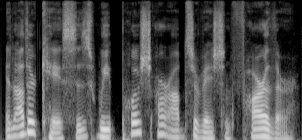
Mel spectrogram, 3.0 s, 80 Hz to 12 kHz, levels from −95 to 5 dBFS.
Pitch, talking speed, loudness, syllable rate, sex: 135 Hz, 160 wpm, -18 LUFS, 4.9 syllables/s, male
